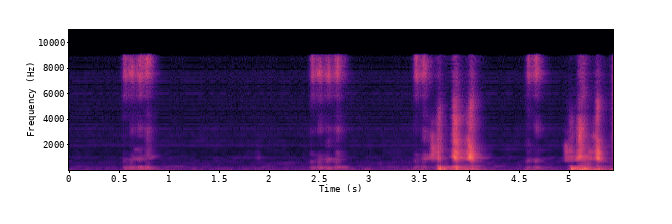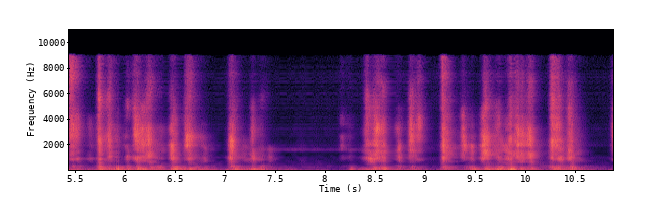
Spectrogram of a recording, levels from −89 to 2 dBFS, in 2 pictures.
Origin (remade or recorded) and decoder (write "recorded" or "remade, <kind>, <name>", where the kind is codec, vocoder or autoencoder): remade, vocoder, Vocos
